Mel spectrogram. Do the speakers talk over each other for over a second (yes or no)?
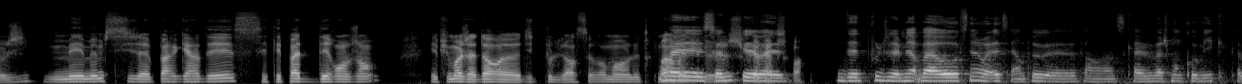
yes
